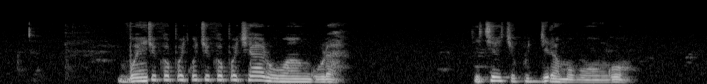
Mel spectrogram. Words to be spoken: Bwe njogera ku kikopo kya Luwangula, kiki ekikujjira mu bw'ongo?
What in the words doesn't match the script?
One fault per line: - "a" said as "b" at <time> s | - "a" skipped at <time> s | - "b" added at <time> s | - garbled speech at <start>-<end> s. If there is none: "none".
- "njogera" said as "kikopo" at 1.5 s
